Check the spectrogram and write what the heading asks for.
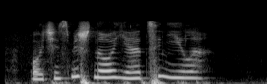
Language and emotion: Russian, positive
